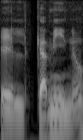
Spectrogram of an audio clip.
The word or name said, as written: path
